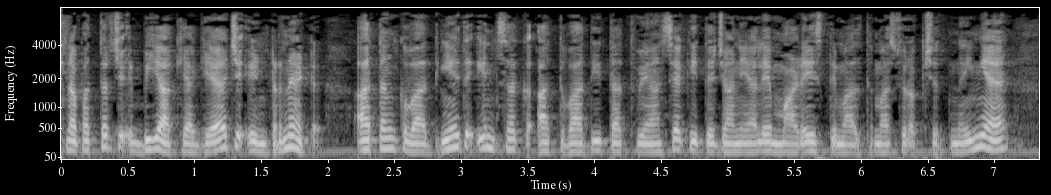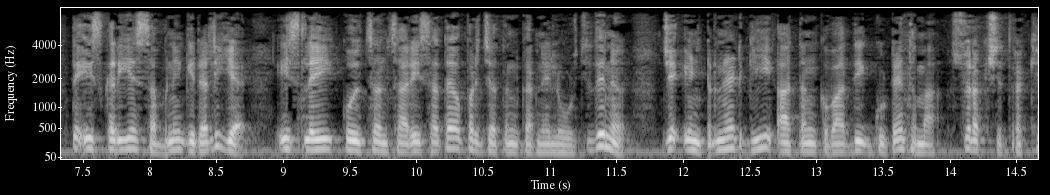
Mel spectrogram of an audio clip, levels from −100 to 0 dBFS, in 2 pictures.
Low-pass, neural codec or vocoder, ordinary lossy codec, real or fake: 7.2 kHz; vocoder, 44.1 kHz, 80 mel bands, Vocos; none; fake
